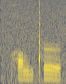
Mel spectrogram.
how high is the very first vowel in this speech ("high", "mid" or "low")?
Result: low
